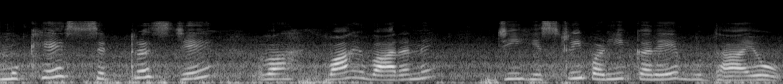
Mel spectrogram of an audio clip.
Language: Sindhi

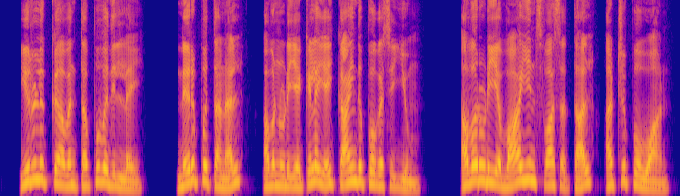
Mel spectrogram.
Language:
Tamil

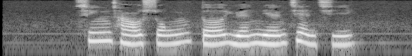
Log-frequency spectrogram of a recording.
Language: Chinese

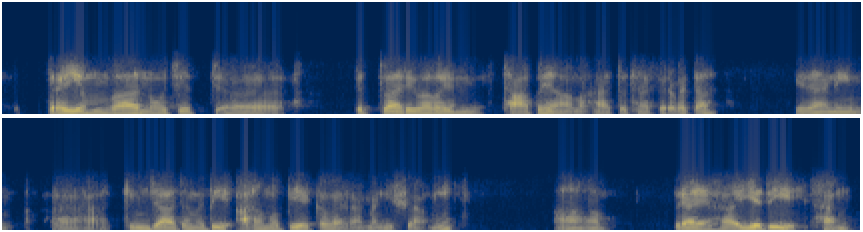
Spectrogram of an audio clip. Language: Sanskrit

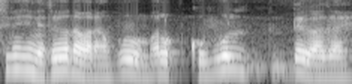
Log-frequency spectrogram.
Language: Chakma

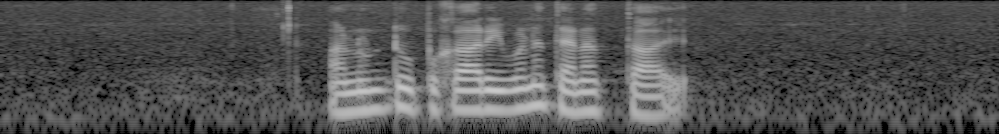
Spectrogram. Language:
Sinhala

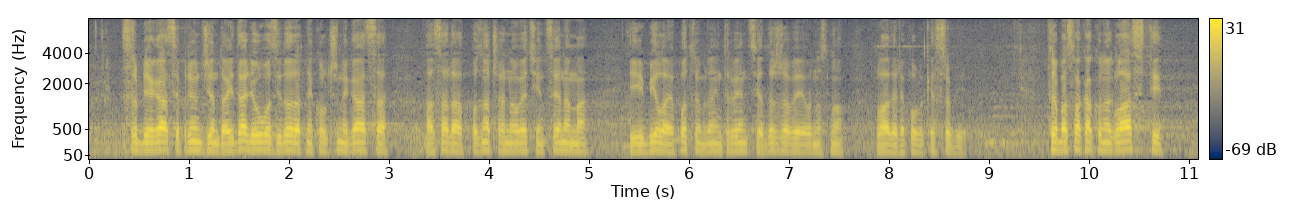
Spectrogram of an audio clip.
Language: Serbian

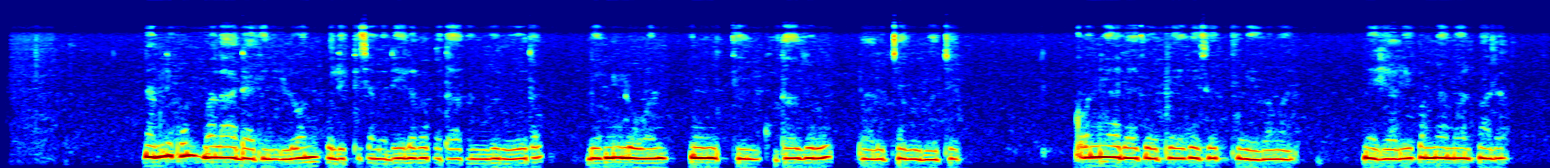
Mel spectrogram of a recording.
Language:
Oromo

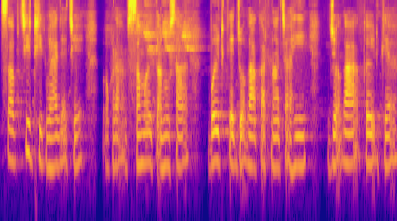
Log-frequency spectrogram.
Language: Maithili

